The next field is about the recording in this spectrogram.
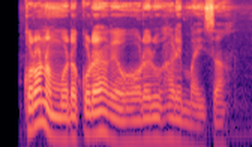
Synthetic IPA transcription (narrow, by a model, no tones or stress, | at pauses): kɔɾonamwadakoɾɛhaɣɛoɦoɾɛɾuɦaɾemaisa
